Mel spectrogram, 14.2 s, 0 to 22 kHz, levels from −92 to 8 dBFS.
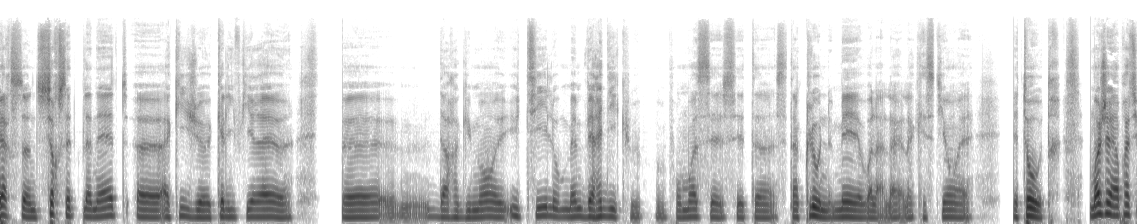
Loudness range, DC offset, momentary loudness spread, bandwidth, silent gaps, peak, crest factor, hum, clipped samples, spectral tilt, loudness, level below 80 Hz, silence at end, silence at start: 4 LU; under 0.1%; 15 LU; 13.5 kHz; 4.04-4.12 s, 4.18-4.24 s, 12.50-12.66 s; -2 dBFS; 20 dB; none; under 0.1%; -7.5 dB/octave; -22 LUFS; -46 dBFS; 0 s; 0 s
